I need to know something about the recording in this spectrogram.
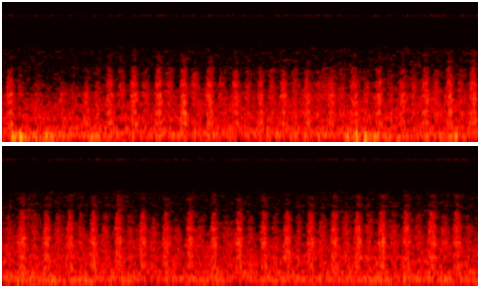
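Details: Rhodesian Ridgeback panting while walking: fast, steady breaths of about four per second, soft and breathy, continuing evenly through the whole stretch over a low rumbling background.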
